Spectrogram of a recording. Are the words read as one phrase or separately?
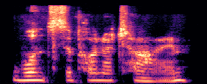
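one phrase. The words flow together as one phrase. The speaker calls it right.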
